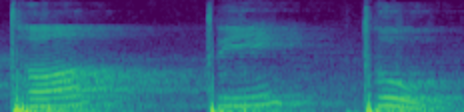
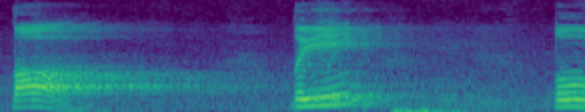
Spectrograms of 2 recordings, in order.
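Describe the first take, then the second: First: "ta, ti, tu" pushed out with a puff of air; breathy wrong ta. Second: "Ta, ti, tu" clipped with no puff of air; crisp unaspirated ta. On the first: Teacher mimicking the wrong airy ta for students. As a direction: let air rush out on each "ta". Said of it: "Jangan dibaca seperti ini". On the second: Teacher showing the right way to say ta, crisp. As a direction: say "ta" clean, tongue on the gum ridge. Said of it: "seperti itu bacanya". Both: Shown as a demonstration.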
